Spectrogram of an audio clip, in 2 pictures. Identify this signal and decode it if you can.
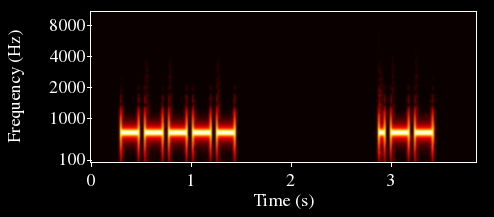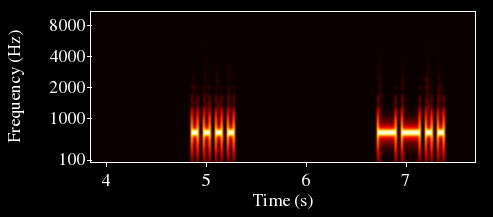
Morse code, heard as a keyed tone, about 20 wpm, spaced as for 5 wpm, 700 Hz. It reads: 0WHZ
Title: USA Call Signs - 5 Characters - 8x Character Spacing - 20wpm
